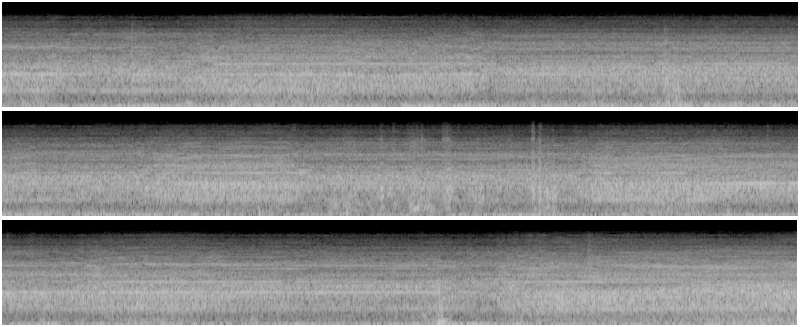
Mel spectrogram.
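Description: Heat gun blowing steadily, a constant airy hiss with a thin motor whine, warming paint protection film so it turns tacky and stretches around the bumper's corners.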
